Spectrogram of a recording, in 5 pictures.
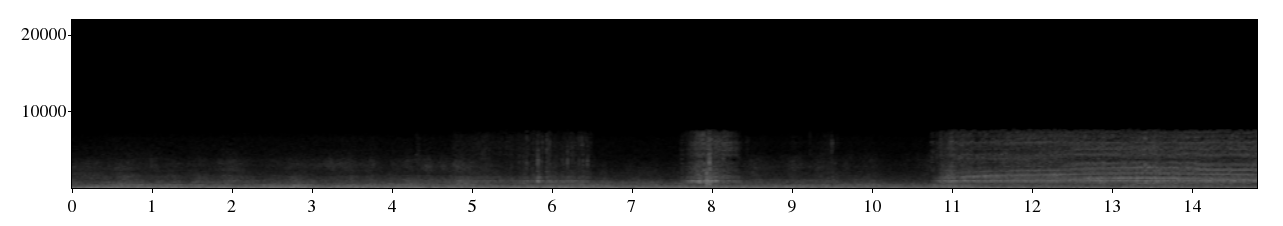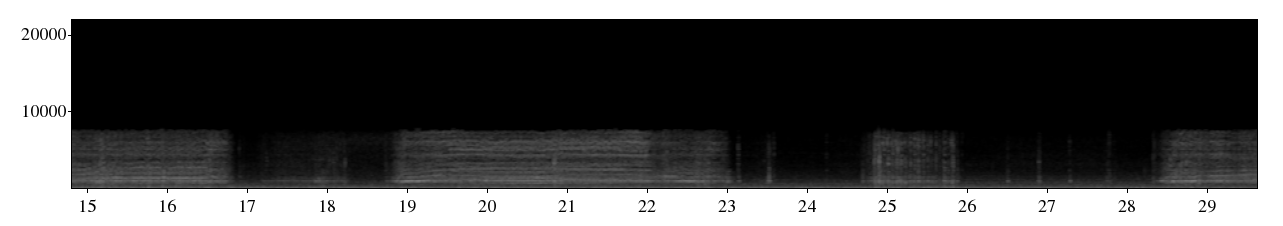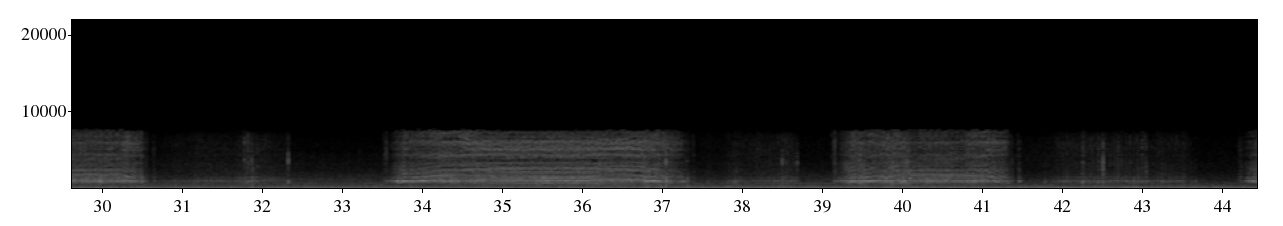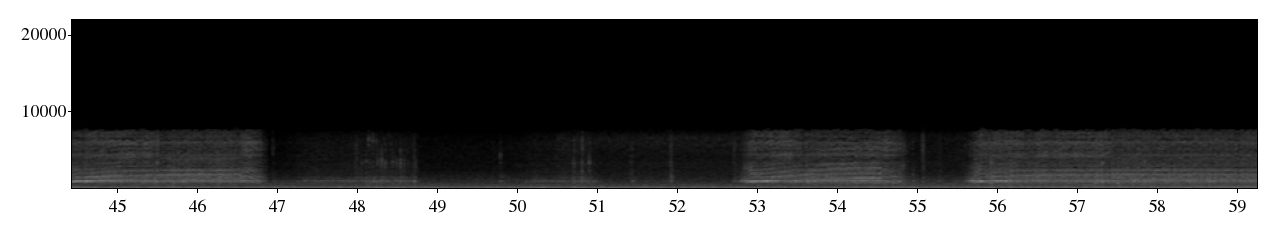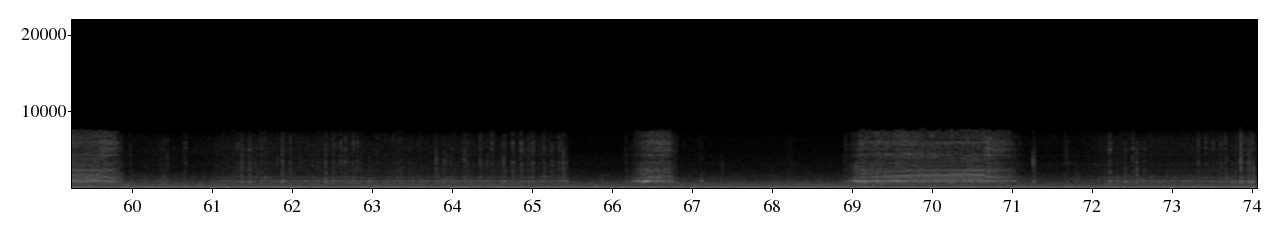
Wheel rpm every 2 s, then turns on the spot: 0, 0, 20, 20, 10, 90, 160, 160, 50, 90, 160, 60, 20, 0, 110, 40, 30, 160, 100, 70, 90, 20, 120, 60, 10, 10, 90, 60, 160, 130, 20, 30, 20, 20, 80, 50, 30.
4-10 16-18 24-26 30-32 36-38 42-44 46-50 60-68 72-74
